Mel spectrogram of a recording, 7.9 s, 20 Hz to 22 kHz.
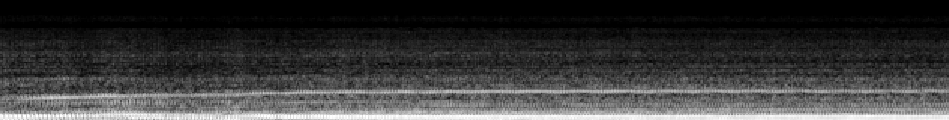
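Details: New Hangkai 6.5 hp four-stroke outboard on a 10-foot jon boat: steady, even drone, smooth tone rising slightly as it settles at cruise speed; running cleanly under load.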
